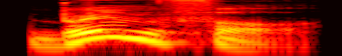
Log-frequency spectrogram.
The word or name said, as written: brimful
